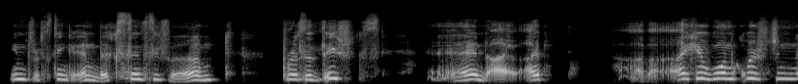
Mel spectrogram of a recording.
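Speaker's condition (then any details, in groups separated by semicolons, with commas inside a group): Cerebral palsy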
